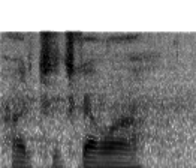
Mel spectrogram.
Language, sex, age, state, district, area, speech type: Urdu, male, 45-60, Bihar, Darbhanga, rural, spontaneous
